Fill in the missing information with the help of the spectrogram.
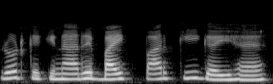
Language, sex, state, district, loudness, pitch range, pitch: Hindi, female, Jharkhand, Garhwa, -15 LUFS, 235-275 Hz, 250 Hz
